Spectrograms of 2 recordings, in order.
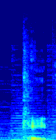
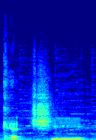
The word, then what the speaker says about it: Cait Sith: to everyone's favorite cat, Cait Sith, who yes, I know it's pronounced Ketchi, but since the game decides to use the nostalgic pronunciation, I'll just name him Cait for the review.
